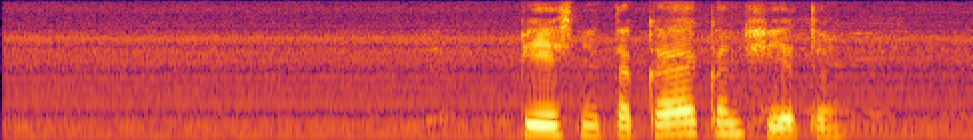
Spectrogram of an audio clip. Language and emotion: Russian, neutral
